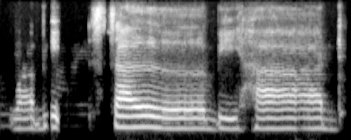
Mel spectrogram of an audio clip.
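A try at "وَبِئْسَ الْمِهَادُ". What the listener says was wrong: Mihad. Jangan ada aliran nafasnya, Bu. Wabi sal mihad.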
